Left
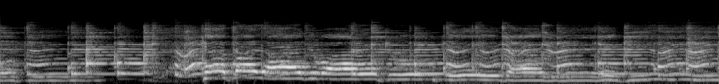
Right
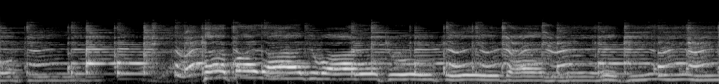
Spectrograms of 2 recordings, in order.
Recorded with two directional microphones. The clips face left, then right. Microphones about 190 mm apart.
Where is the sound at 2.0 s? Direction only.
15° left (ahead or behind).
